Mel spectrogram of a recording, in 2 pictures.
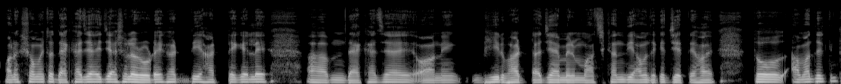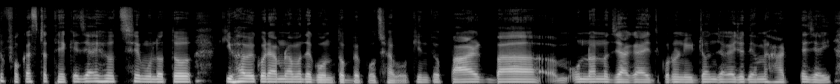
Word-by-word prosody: অনেক 110 +2 0
সময় 120 -1 +1
তো - - +4
দেখা 110 +3 -1
যায় 120 -1 +4
যে - - +4
আসলে 120 0 +4
রোডে 105 +2 +4
ঘাট 120 -1 0
দিয়ে 120 -1 +2
হাঁটতে 110 +1 -3
গেলে 115 +1 +3 0.5
আম 100 0 0 0.2
দেখা 95 +4 -3
যায় 110 -1 +1 0.3
অনেক 100 +1 -3 0.3
ভিড়ভাট্টা, 105 -2 +1
জ্যামের 105 -1 +3
মাঝখান 95 +3 -3
দিয়ে 110 -1 +1
আমাদেরকে 105 +1 -1
যেতে 100 -1 0
হয়। 100 0 0 0.4
তো 120 - +4 0.4
আমাদের 125 +4 +1
কিন্তু 155 +2 -5
focus 130 +1 -1
টা - - -1
থেকে 120 +3 -1
যায় 140 0 +2
হচ্ছে 135 +2 -3
মূলত 120 -2 0 0.5
কিভাবে 135 +1 +5
করে 130 -1 +4
আমরা 125 0 +1
আমাদের 120 -1 +2
গন্তব্যে 105 -1 +1
পৌঁছাবো। 95 0 -4
কিন্তু 110 -1 -4 0.2
পার্ক 115 +1 +3 0.2
বা 120 0 +4 0.5
ম - - -8
অন্যান্য 120 0 +1
জায়গায় 110 0 +1 0.2
কোন 110 - -3
নির্জন 110 +2 -1
জায়গায় 115 0 -1
যদি 120 0 -2
আমরা 120 +1 -2
হাঁটতে 110 +2 -5
যাই 105 -2 -1
115 Hz, 180 wpm, -22 LUFS, 105-120 Hz, 0.5 s, কিভাবে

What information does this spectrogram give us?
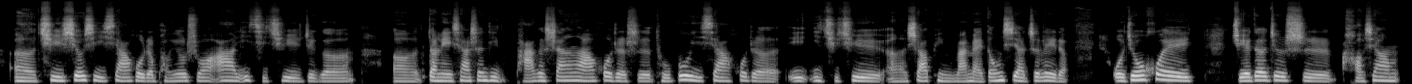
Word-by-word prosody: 呃， 160 -2 0
去 180 +3 +4
休 195 +4 +6
息 195 -2 +3
一 - - -3
下， 165 0 -1
或 165 -1 0
者 155 - -1
朋 150 0 -10
友 165 +1 -1
说， 165 0 -4
啊， 175 +1 0
一 185 +4 -3
起 170 -4 -6
去 150 0 -3
这 155 +1 -6
个 145 0 -5 0.4
呃， 145 -1 -6
锻 175 - +2
炼 165 -1 +1
一 - - -3
下 170 +2 -1
身 185 +1 +1
体， 175 -3 -2
爬 145 +1 -3
个 175 0 -1
山 180 +1 0
啊， 165 -1 +1
或 180 +2 -1
者 160 -2 -2
是 150 0 -3
徒 150 -1 -6
步 205 +5 +4
一 175 -4 +1
下， 165 -1 -1
或 185 +4 -4
者 145 -6 -4
一 160 - -3
一 170 +2 -5
起 155 - -2
去， 155 -2 +1
呃 140 +2 -7
shopping 160 -1 +1
买 140 0 -2
买 150 -4 -2
东 170 +6 0
西， 190 0 +4
啊， 160 - 0
之 165 +4 0
类 170 -2 +2
的， 145 - -5 0.4
我 165 0 +4
就 205 +4 +6
会 195 -7 +4 0.4
觉 170 0 +4
得 190 0 +4
就 185 0 +2
是 165 +1 0
好 150 -3 -5
像 170 0 0
165 Hz, 285 characters per minute, -20 LUFS, 150-180 Hz, 0.4 s, 休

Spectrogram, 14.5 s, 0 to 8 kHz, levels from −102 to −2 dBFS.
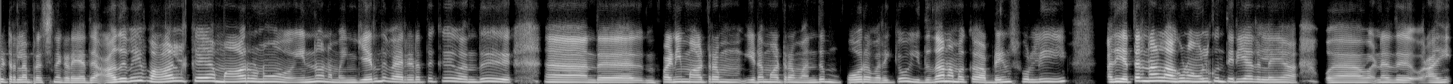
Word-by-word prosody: விட்டுறலாம், 220 -2 -2
பிரச்சன 205 +2 -4
கெடையாது. 190 0 -1 0.2
அதுவே 275 +9 +3 0.2
வாழ்க்கையா 310 +5 +2 0.2
மாறணும். 255 -1 +2 0.2
இன்னும் 255 +3 0
நம்ம 205 -2 -4
இங்க 205 +1 -4
இருந்து 285 +6 -1
வேற 235 -2 +2
எடத்துக்கு 270 +6 -7 0.2
வந்து 235 +4 -2 0.8
அ - - +4 0.2
அந்த 205 0 -2 0.6
பணிமாற்றம், 225 0 +1 0.2
இடமாற்றம் 220 -1 -2
வந்து 205 +4 -3 0.3
போற 230 +2 0
வரைக்கும் 205 +8 -3
இது 205 +1 -6
தான் 280 +1 +6
நமக்கு 240 -2 -2
அப்படின்னு 210 +5 -2
சொல்லி 240 +2 -2 0.6
அது 250 +3 +3
எத்தன 310 +6 +4
நாள் 320 -1 +6
ஆகும்னு 280 0 +5
அவங்களுக்கும் 265 +1 +1
தெரியாது 255 -1 0
இல்லையா? 220 0 -2 0.4
அ, - - -2 0.4
என்னது, 205 0 -3 0.4
ஐ - - -2
235 Hz, 145 wpm, -23 LUFS, 215-265 Hz, 0.8 s, தான்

